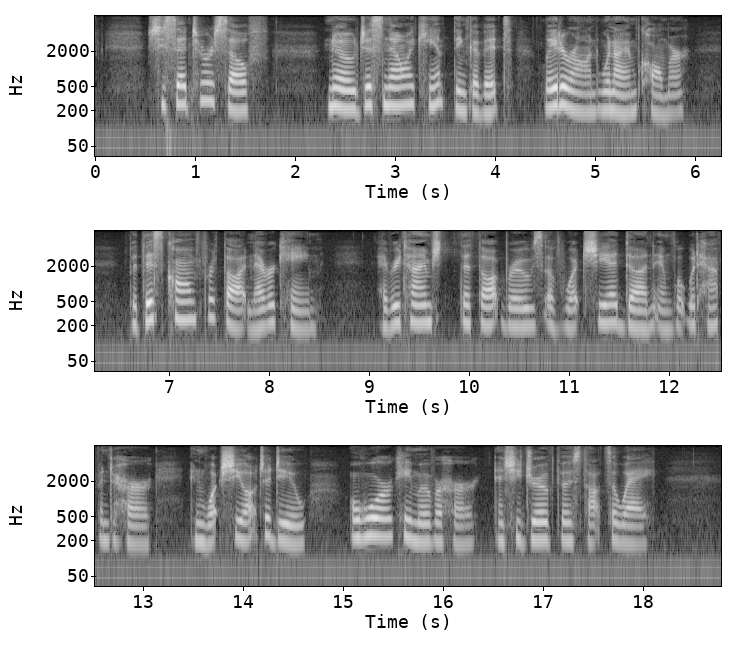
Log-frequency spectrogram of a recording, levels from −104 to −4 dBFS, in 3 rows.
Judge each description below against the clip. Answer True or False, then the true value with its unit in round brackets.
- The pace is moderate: True (185 wpm)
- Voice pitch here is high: True (205 Hz)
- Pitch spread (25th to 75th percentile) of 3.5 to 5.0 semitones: False (3.1 semitones)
